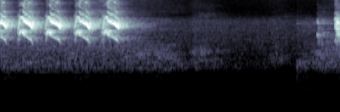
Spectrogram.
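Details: Indian ringneck parakeet kept indoors and mimicking words: five quick, bright squawky syllables at about one-second spacing, then a long quiet stretch before a brief sharp note at the end.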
